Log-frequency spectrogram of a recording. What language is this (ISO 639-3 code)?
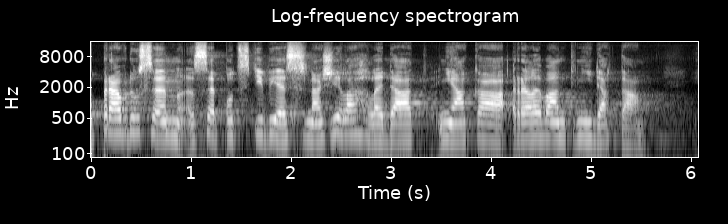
ces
